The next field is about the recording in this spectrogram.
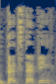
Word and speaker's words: Ted Stepien: Nesse contexto que o Victor está falando, tem um dono de, de time que ele precisa ser citado, que é o Ted Stepien, né? não sei se estou falando certo esse nome. – Ted, Ted Stepien. Stepien. Perfeito. Ted Stepien.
